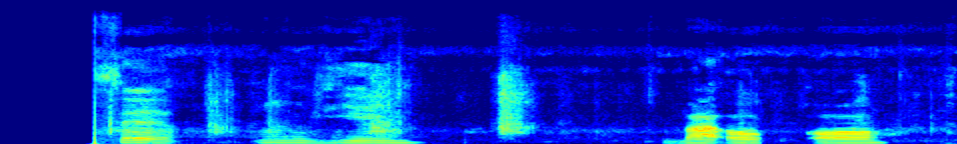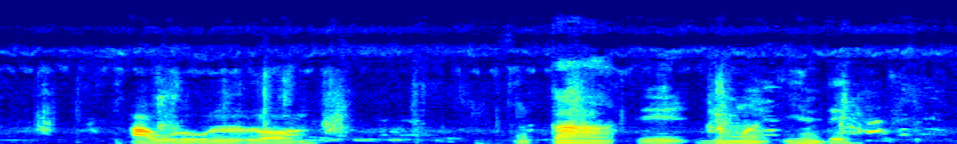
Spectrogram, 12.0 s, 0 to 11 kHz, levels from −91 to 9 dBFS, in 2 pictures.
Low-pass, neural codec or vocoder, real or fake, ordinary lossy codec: 9.9 kHz; vocoder, 44.1 kHz, 128 mel bands, Pupu-Vocoder; fake; AAC, 48 kbps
